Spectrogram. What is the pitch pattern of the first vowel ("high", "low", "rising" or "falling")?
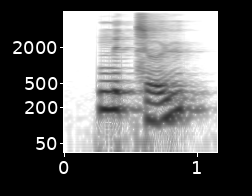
high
